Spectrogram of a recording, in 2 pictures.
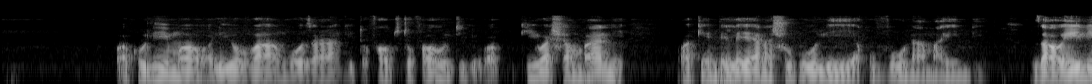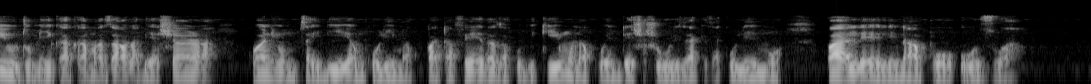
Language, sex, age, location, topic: Swahili, male, 18-24, Dar es Salaam, agriculture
